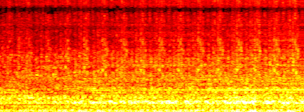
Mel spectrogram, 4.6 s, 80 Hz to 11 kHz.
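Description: A 1961 Chevy C10 pickup truck engine idles steadily at close range, a continuous low rumble with no talking.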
